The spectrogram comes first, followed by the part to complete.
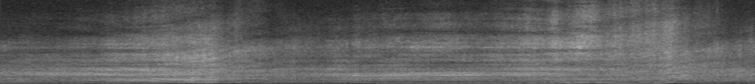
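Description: Car engines accelerating through a bend of a race circuit: one note rises in pitch and drops off about three seconds in, then a second engine pulls steadily from about halfway and falls away near the end.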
